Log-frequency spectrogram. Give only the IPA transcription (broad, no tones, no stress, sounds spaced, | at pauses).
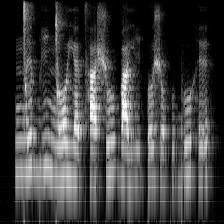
ŋ͡ǀ ɪ b i ŋ͡ǀ o j ɛ tʰ a ʃ u b a j i ʔ ʊ ʃ o kʷ ɪ b u h ɪ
